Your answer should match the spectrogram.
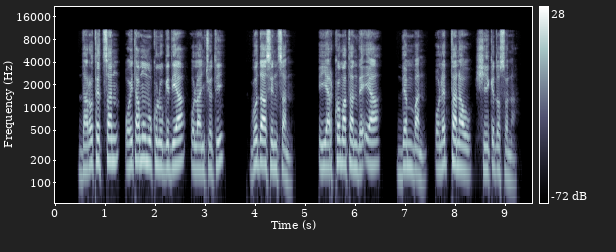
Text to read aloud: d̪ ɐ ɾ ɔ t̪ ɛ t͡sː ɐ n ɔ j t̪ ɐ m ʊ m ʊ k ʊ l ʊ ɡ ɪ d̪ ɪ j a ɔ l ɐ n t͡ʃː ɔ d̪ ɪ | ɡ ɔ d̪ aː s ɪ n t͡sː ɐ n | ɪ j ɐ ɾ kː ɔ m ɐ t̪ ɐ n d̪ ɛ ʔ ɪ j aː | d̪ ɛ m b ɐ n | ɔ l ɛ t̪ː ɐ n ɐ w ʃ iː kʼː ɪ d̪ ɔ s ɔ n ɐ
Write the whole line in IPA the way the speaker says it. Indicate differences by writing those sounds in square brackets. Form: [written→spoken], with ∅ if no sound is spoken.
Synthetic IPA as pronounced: d̪ ɐ ɾ ɔ t̪ ɛ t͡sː ɐ n ɔ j t̪ ɐ m ʊ m ʊ k ʊ l ʊ ɡ ɪ d̪ ɪ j a ɔ l ɐ n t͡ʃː ɔ [d̪→t̪] ɪ | ɡ ɔ d̪ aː s ɪ n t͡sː ɐ n | ɪ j ɐ ɾ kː ɔ m ɐ t̪ ɐ n d̪ ɛ ʔ ɪ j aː | d̪ ɛ m b ɐ n | ɔ l ɛ t̪ː ɐ n ɐ w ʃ iː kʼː ɪ d̪ ɔ s ɔ n ɐ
